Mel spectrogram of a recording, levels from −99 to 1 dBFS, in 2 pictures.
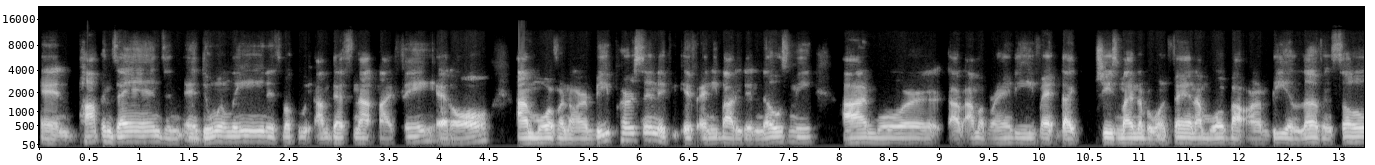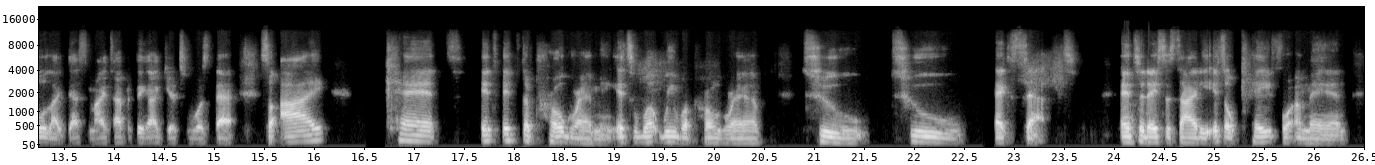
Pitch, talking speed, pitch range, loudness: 105 Hz, 185 wpm, 95-115 Hz, -19 LUFS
